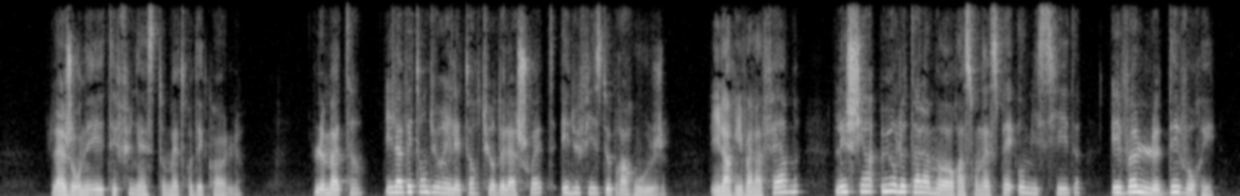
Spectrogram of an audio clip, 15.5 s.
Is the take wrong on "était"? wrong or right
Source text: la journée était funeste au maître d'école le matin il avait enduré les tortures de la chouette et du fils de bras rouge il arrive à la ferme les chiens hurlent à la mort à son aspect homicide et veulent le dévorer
right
